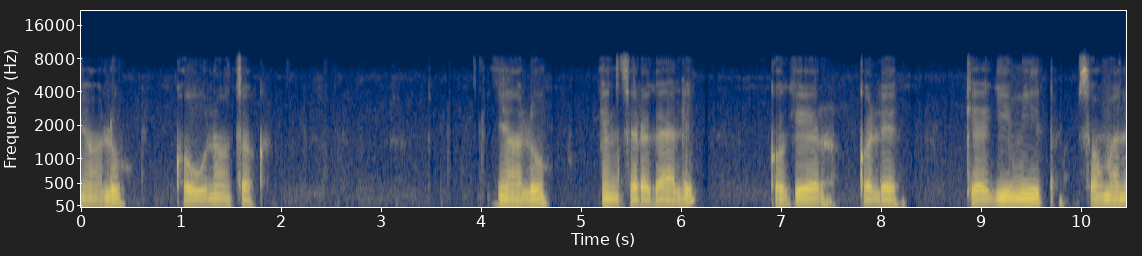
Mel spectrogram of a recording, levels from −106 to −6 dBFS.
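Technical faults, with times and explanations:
Throughout, Opus voice compression. The speech sounds muffled, hoarse and slightly robotic. Nothing reaches above about 8 kHz, so the top of the band is missing and consonants lose their crispness. The character points to the SILK linear-prediction coder working alone at a very low rate, around 10 kbps. At that rate it models the vocal tract well enough but codes the excitation coarsely, and that coarse excitation gives the rough, buzzy texture.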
